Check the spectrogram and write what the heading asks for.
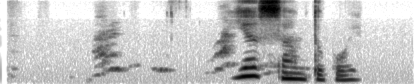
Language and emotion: Russian, sad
